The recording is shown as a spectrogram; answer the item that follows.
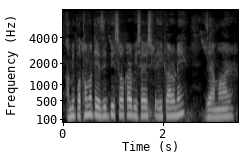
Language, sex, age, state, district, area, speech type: Assamese, male, 60+, Assam, Golaghat, urban, spontaneous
